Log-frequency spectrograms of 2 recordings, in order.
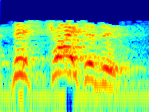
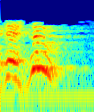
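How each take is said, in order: First: Said in the usual way. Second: "This do" with "do" lifted high and firm; stress on do. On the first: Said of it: "Notice, he didn't say". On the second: Shown as a demonstration. Preacher correcting the misquote of Jesus, firm stress on "do". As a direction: land squarely on "do", rising. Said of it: "He said".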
